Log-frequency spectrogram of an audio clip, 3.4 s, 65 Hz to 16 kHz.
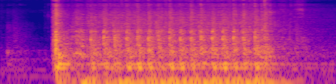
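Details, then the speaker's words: Herthing with a newly fitted Weber 44 IDF carburetor: engine catches sharply, runs ragged for about two seconds with no throttle, then dies. Owner suspects the idle jets are too small to supply fuel. "so what it's looking like is that the uh the uh the gasoline Jets or the idle jets are too low so if the if those jets are too low it's not going to get any gas so not getting gas it's not going to start"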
